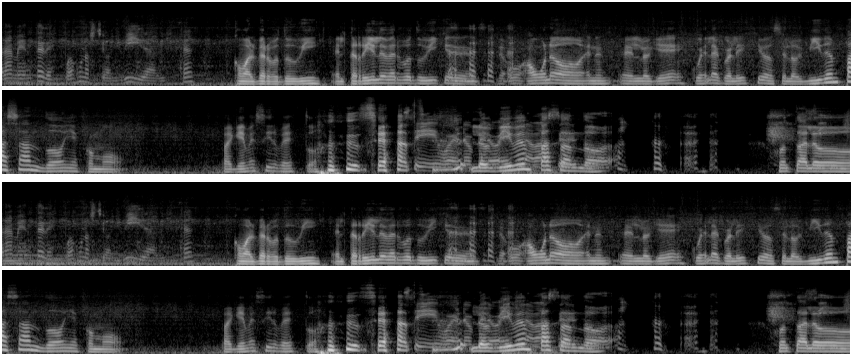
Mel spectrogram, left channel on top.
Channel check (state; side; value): normal; both; correlation 0.50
